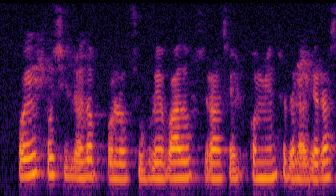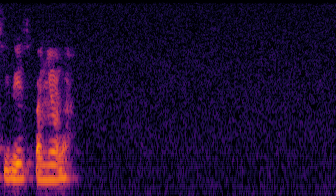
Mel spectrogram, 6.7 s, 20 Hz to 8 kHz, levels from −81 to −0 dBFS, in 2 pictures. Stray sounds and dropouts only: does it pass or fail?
pass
